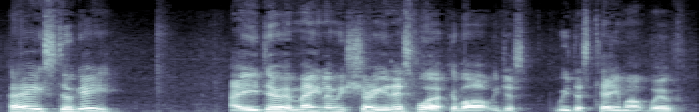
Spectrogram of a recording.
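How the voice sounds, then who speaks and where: Host: hoarse man, slightly high voice, chatty and friendly with viewers, casual live-stream energy. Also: fairly even intonation, normal speed. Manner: chatty, greets viewers by name. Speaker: livestream host.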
